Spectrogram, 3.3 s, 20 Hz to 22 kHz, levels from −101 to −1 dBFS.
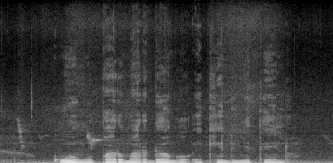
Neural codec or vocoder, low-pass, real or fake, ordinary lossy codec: none; none; real; none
